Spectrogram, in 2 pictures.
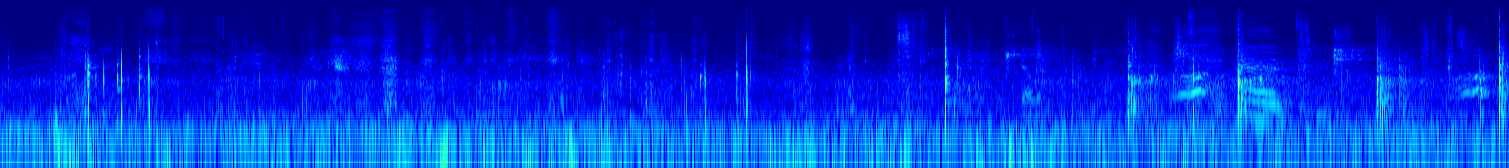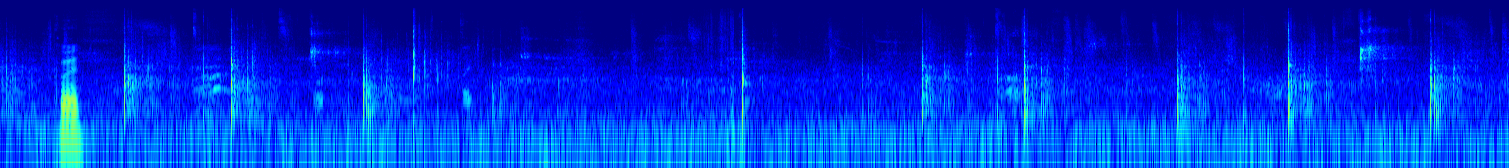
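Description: Tennis balls struck by rackets and bouncing on a hard court during a rally: sharp pops every second or so, irregular. Several short falling vocal grunts from the players come with some shots.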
